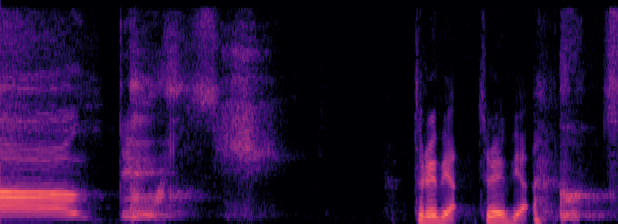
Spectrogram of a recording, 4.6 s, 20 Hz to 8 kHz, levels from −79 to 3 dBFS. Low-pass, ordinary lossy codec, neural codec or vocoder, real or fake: none; none; none; real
